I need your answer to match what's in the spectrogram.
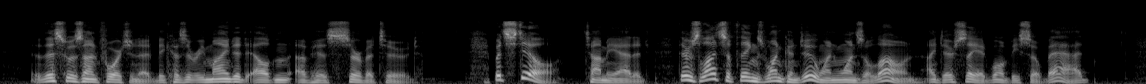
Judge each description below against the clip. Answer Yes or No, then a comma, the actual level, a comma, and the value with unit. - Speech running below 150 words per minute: No, average, 165 wpm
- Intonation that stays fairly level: No, average, 5.2 semitones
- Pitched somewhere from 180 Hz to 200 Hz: No, low, 105 Hz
